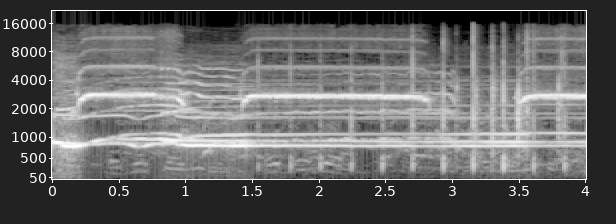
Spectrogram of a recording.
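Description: Shrill, steady whistling tones: three long held high notes of about a second each over a lower tone that holds throughout, with light clicks beneath.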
